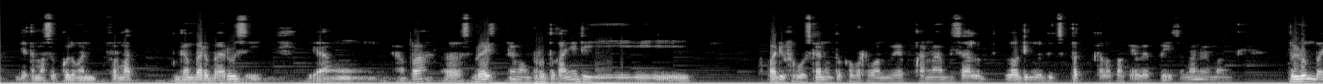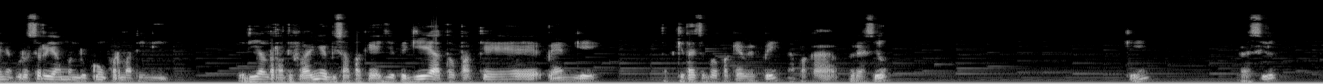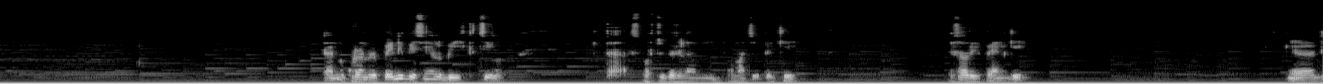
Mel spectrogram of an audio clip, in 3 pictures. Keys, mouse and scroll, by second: 15.3 click, 20.2 click, 24.1-24.6 scroll down 2, 26.9 scroll up 2, 27.3 scroll down 2, 31.0-31.3 scroll up 2, 32.0 click, 33.3 click, 34.5 click, 37.0 scroll down 2, 38.0 click.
